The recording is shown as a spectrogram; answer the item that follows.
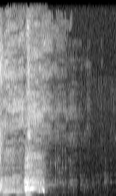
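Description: A person's strained, wheezing cry of "ai!" about half a second in, short and breaking off quickly.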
